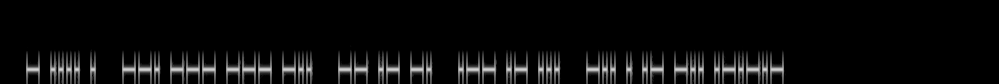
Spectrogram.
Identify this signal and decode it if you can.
Morse code, heard as a keyed tone, about 30 wpm, 700 Hz. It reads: THE GOOD MAN WAS DEAD.
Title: Sentences from Top 1500 Words 30wpm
